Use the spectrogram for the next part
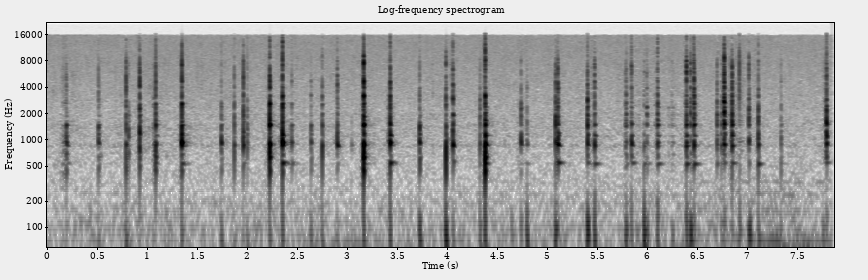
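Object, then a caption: Small round metal tin. Fingertips and short nails tap and scratch the side wall and base of a small, closed, hollow round silver metal tin with a fidget spinner inside. An irregular run of quick, sharp taps gives short, bright metallic clicks with a faint ring around 625 Hz that dies away almost at once, with soft scratching between them.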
